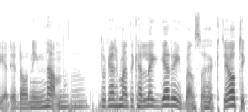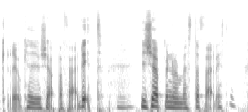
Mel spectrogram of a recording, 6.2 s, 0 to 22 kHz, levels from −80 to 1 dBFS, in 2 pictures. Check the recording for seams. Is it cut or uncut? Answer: uncut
